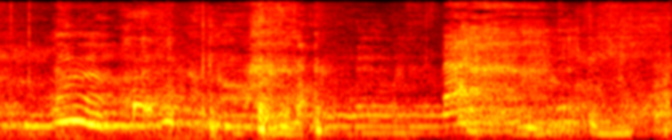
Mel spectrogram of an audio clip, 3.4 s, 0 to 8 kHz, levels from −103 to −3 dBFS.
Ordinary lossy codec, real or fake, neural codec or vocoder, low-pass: none; fake; codec, 16 kHz, 4 kbps, X-Codec, WavLM features, trained on Multilingual LibriSpeech; none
